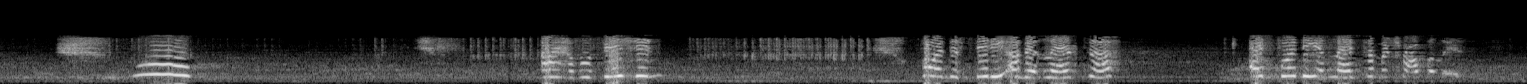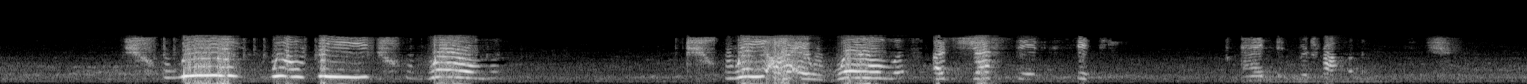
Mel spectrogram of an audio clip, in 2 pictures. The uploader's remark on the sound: CarPod Minisode. In the car! Unedited!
